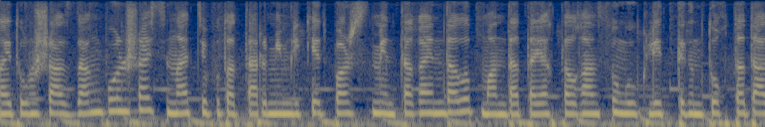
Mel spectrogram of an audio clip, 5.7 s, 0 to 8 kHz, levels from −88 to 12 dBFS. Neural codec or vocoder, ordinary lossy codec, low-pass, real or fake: none; none; none; real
